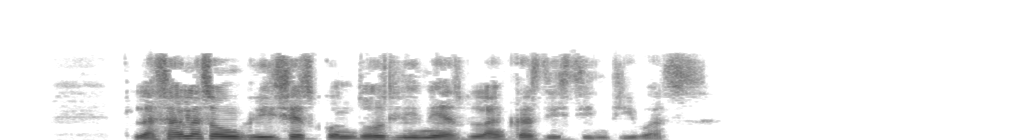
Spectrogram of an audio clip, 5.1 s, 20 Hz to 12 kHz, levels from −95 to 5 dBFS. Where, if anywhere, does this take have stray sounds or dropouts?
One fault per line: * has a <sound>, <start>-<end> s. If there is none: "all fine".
all fine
